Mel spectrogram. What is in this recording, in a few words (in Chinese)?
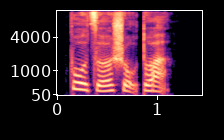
"不择手段", Chinese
